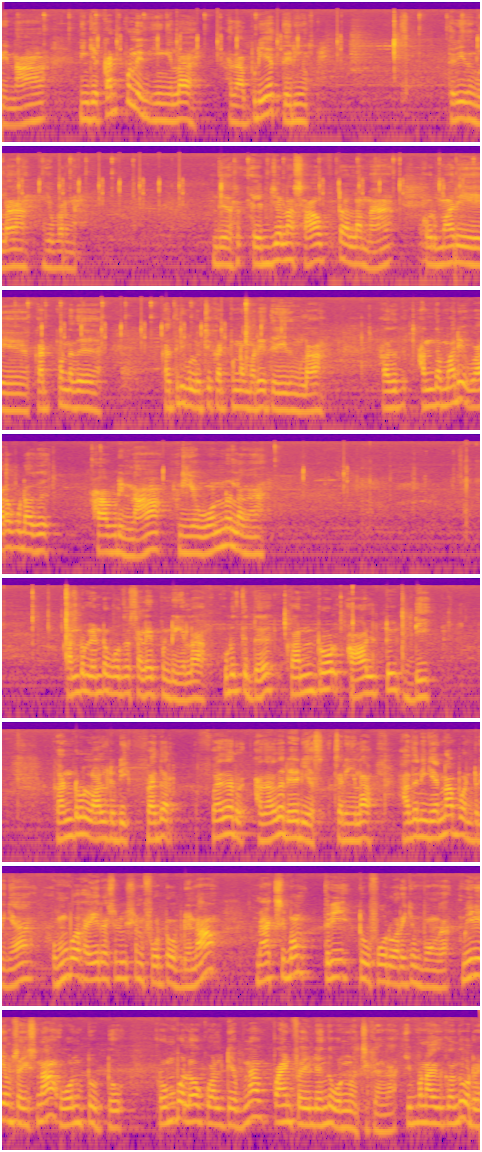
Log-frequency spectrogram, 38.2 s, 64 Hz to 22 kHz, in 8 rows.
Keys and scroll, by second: 1.0 space, 14.6 ctrl+alt+z, 19.4 ctrl+alt+z, 20.7 ctrl+Return, 24.0 ctrl+alt+d.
